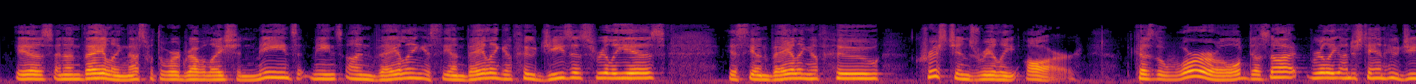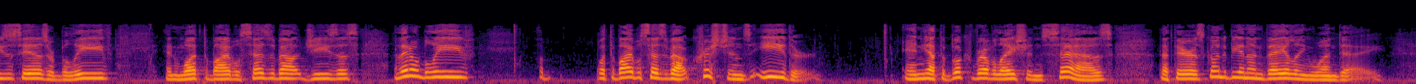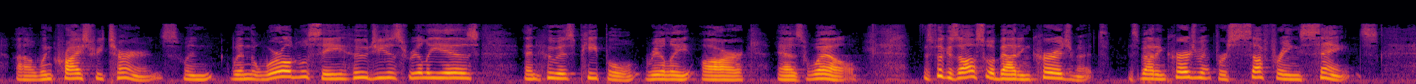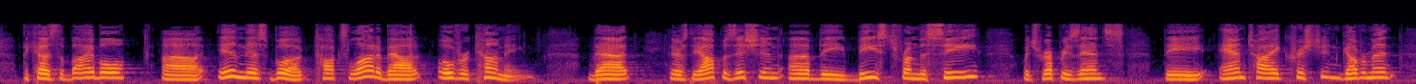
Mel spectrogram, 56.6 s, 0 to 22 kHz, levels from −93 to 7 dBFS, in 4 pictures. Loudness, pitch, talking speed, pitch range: -18 LUFS, 180 Hz, 145 wpm, 155-210 Hz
